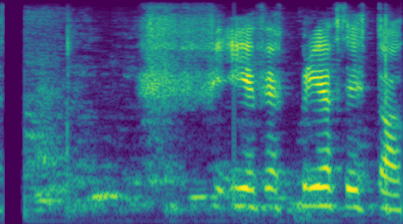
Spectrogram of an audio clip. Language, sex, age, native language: Icelandic, male, 10, Icelandic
